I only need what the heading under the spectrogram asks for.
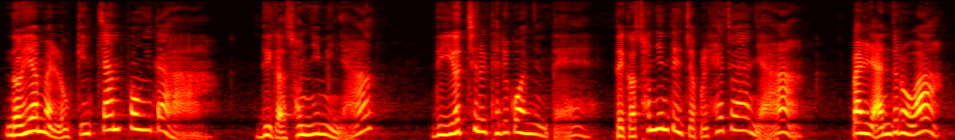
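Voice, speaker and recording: A woman voicing a harsh, money-minded older mother-in-law who scolds loudly and interrogates, in a husky voice. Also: a little high, very animated, normal speed. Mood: scolding.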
